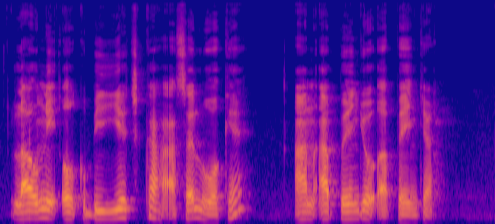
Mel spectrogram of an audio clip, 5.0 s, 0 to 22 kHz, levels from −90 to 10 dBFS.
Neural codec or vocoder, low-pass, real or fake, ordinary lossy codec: none; none; real; none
